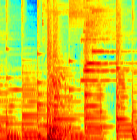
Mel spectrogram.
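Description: Cartoon background music with a sparkling chime jingle, with a rising sweep about a third of the way in and bright high tinkling tones near the end.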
